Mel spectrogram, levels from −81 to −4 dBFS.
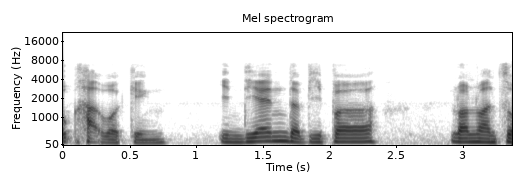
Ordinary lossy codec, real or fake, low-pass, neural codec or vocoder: none; real; 7.2 kHz; none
